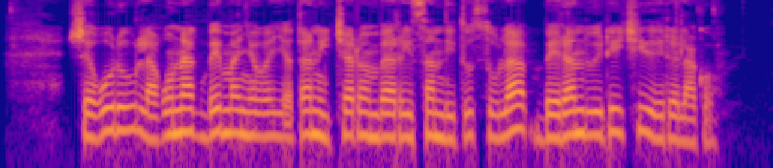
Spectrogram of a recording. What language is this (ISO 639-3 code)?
eus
